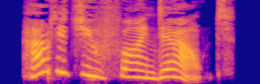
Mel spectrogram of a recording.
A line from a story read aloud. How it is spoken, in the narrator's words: the professor asked, and her tone was more perplexed than it was irritated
